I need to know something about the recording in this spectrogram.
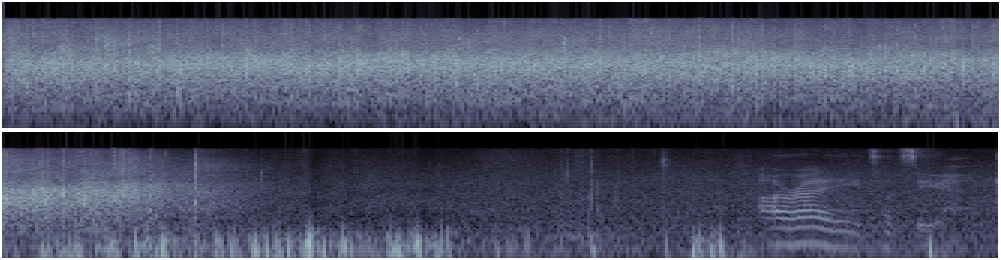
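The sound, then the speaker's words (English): A crowd claps steadily and loudly for about eight seconds for the people who do wonderful things at St. Columbus, then the applause dies away into scattered voices and murmuring. “And please give them a round of applause.”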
